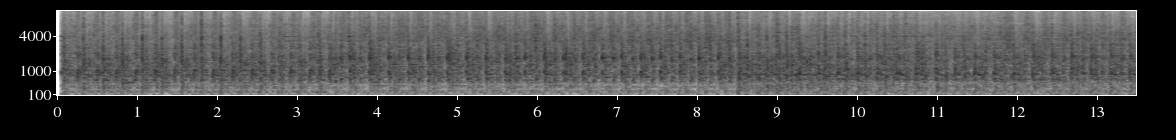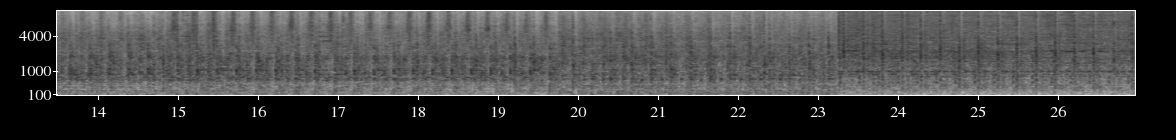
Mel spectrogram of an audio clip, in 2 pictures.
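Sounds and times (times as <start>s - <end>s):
motor-driven machine running: 8.2s - 26.9s.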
